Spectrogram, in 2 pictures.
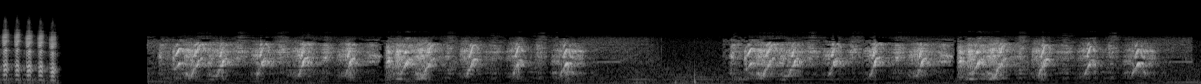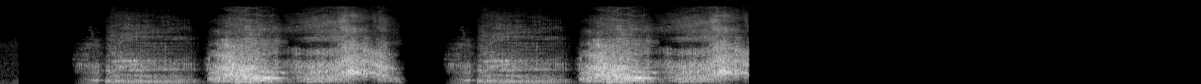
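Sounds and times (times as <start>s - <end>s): tiger roaring: 12.8s - 19.5s.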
